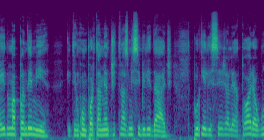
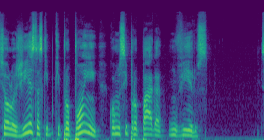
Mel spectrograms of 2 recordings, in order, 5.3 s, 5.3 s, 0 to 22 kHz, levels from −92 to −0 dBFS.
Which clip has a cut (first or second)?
first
